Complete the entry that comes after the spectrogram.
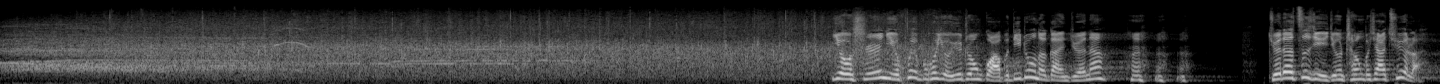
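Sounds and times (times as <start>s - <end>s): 
audience applauding: 0.0s - 10.2s
speech: 8.3s - 12.0s, 12.7s - 14.3s.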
